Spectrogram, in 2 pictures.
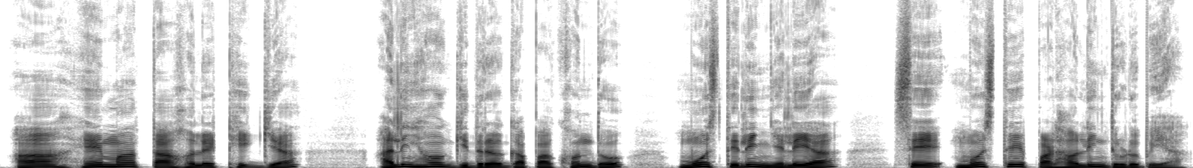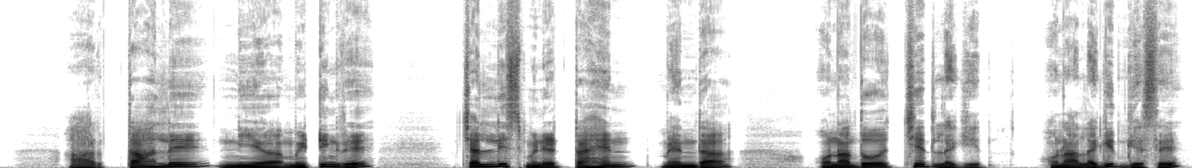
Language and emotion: Santali, neutral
